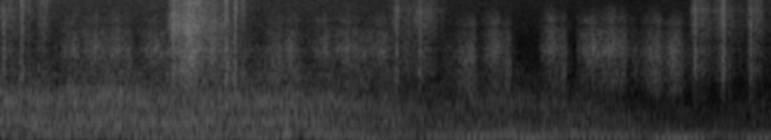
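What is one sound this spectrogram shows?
Footsteps crunch steadily on dry ground.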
